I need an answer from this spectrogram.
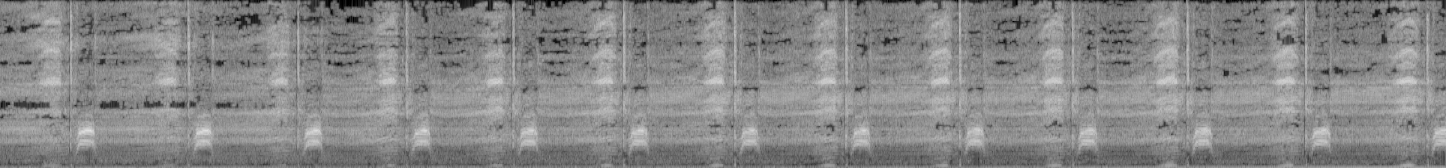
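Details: Chorus of cicadas after rain, shrill and continuous, swelling into harsh buzzy bursts near every second, with a soft low hum in the background.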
